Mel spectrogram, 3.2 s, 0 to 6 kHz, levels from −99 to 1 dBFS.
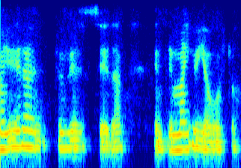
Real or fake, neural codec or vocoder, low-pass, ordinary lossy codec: real; none; 5.4 kHz; Opus, 16 kbps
